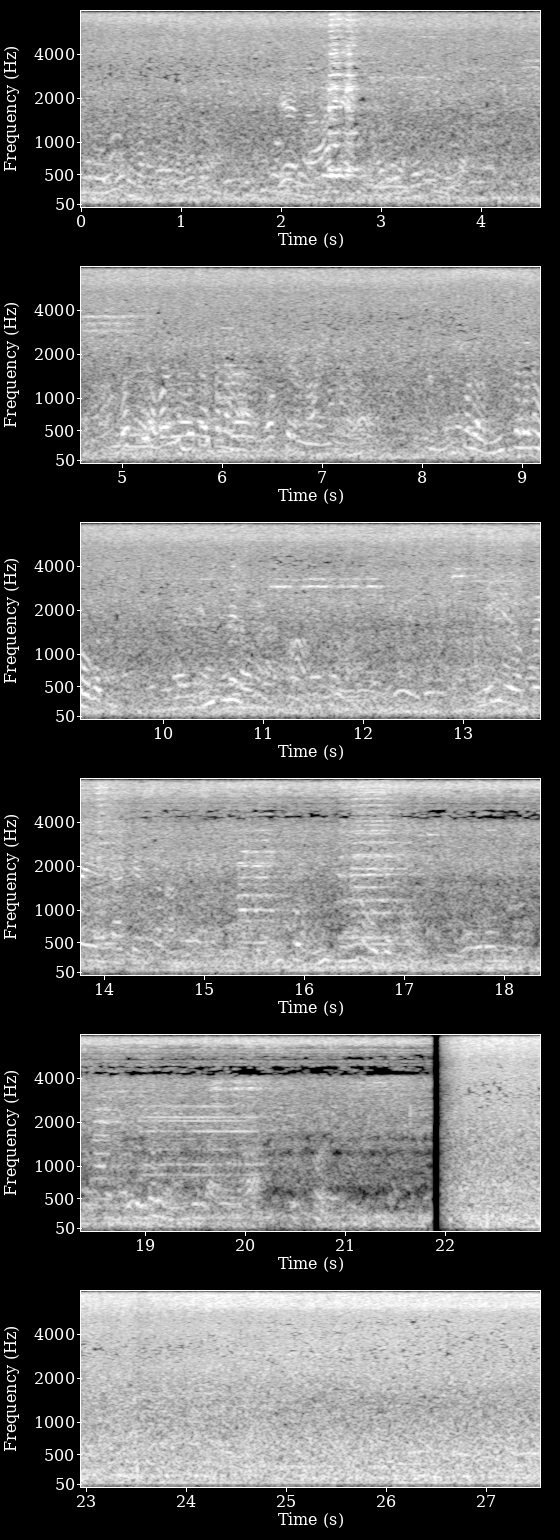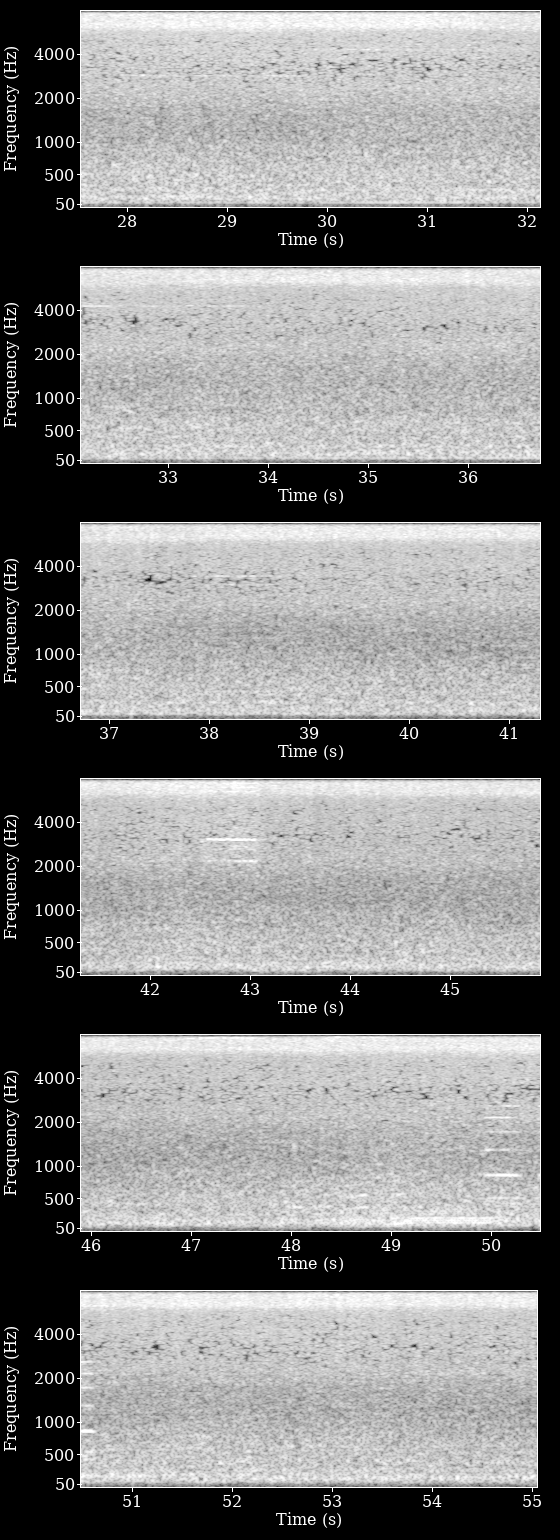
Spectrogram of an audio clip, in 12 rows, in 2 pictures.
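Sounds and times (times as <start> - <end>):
heavy rain on wet road: 0.0 - 55.0
traffic: 0.0 - 55.0
car horn: 2.4 - 3.0, 4.4 - 5.2, 15.3 - 17.0, 42.5 - 43.3, 49.7 - 50.9.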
